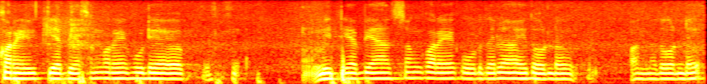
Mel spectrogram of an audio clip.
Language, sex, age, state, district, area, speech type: Malayalam, female, 60+, Kerala, Malappuram, rural, spontaneous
